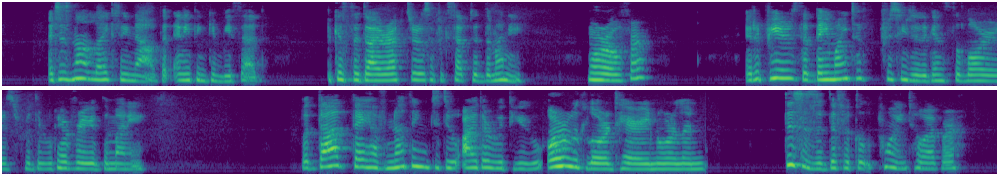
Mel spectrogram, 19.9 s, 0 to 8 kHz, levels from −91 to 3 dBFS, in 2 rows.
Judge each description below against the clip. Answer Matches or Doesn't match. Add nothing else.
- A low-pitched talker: Doesn't match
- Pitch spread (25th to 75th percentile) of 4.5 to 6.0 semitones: Doesn't match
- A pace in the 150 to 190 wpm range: Matches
